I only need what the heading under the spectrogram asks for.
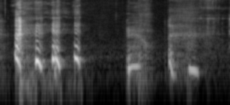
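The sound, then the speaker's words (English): A loud, wet slurping drink of beer: four quick gulping pulls, a pause, then a few more gurgly swallows, each one dropping in pitch. No one speaks. “That was a disgusting drinking sound I just made.”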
